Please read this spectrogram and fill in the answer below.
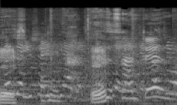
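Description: Speech only: children's voices talking, with no other sound standing out.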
